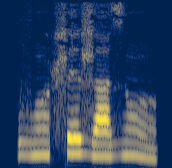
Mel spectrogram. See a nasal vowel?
yes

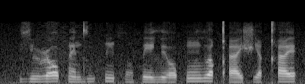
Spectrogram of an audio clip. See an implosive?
no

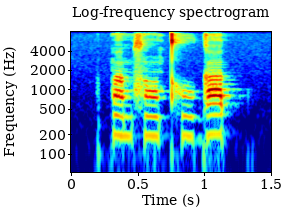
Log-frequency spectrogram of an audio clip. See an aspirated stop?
yes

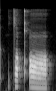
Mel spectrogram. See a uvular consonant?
yes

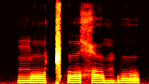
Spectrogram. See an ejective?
no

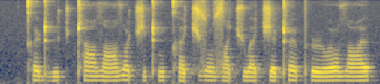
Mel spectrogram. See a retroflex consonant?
yes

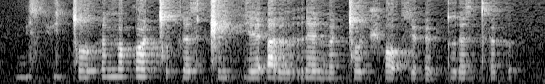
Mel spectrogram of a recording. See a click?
yes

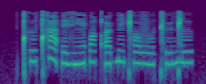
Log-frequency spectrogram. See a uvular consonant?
yes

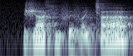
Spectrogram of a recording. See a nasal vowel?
no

